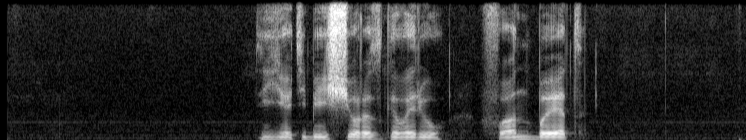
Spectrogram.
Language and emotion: Russian, angry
